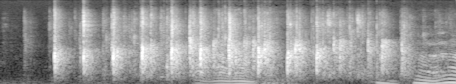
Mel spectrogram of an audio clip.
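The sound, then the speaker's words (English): An audience breaks into applause, a dense patter of many hands clapping that starts abruptly and keeps going, with a few voices calling out over it. “Oh, God, applause.”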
